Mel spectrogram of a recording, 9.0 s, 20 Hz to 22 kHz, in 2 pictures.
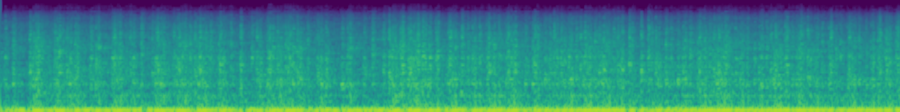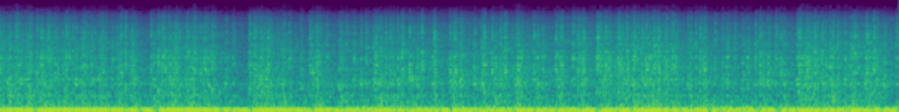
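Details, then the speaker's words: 1954 Chrysler New Yorker 331 Hemi V8 unrun 50+ years, first start: heavy, lumpy, uneven rumble with no clean idle; carburetor pours fuel on acceleration and won't cut off, owner suspects sticking float, carb needs rebuilding. "Yeah, the carburetor obviously needs to be rebuilt. My guess is maybe the float sticking or something, because as soon as you accelerate, it looks like you've got a restaurant ketchup squeeze bottle, and you're just pouring gas down it."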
